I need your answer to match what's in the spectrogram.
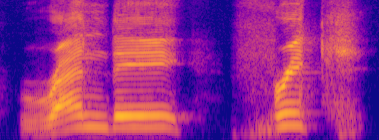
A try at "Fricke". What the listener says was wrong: real close fricky i pronounce the e on the end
